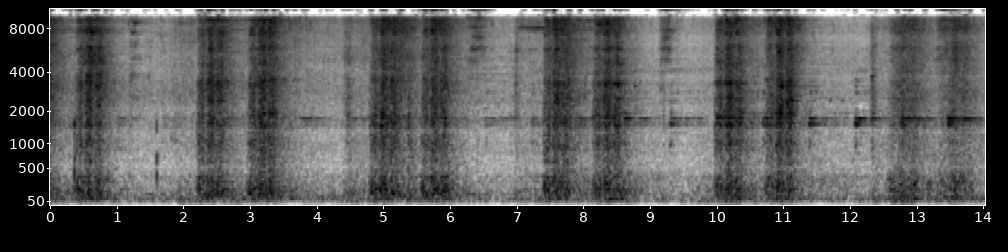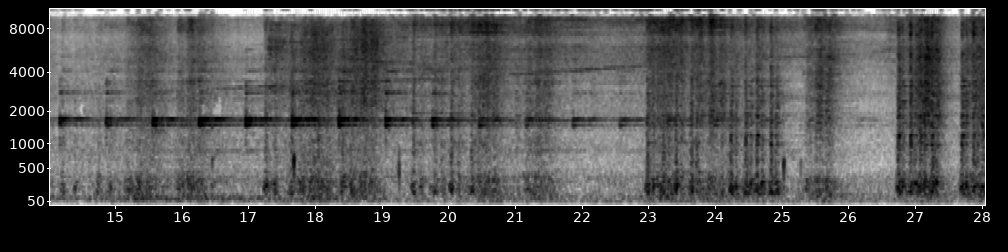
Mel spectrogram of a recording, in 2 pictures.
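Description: Freight train of autorack cars rolling past, its wheels clacking over the rail joints in a rising-and-falling rhythm every second or two, with a thin, steady high squeal through the middle stretch. In the second half an Amtrak passenger train passes on the nearer track, adding a heavier rumble near the end.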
